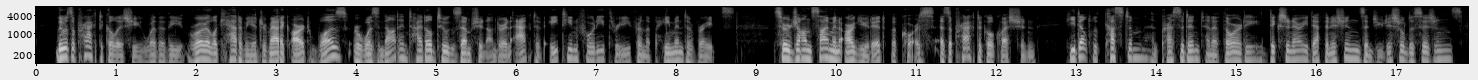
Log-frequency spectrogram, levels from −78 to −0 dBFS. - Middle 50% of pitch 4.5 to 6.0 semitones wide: Yes, wide, 5.5 semitones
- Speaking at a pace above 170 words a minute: Yes, average, 180 wpm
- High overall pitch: No, low, 120 Hz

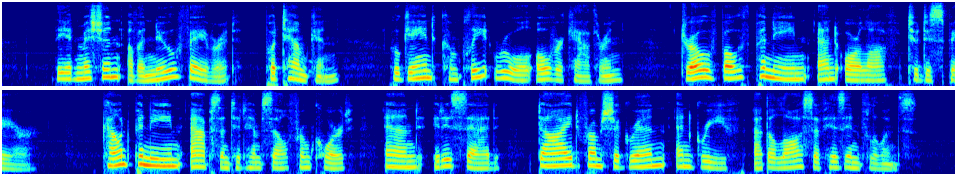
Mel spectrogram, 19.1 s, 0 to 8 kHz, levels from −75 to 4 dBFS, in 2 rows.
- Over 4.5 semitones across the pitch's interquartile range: Yes, average, 4.9 semitones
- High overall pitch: No, medium, 170 Hz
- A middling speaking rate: No, slow, 130 wpm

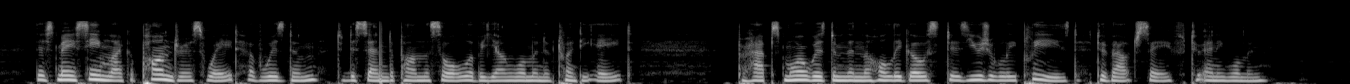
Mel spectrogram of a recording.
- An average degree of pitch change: No, narrow, 2.0 semitones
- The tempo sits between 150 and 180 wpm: Yes, average, 155 wpm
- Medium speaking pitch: Yes, medium, 180 Hz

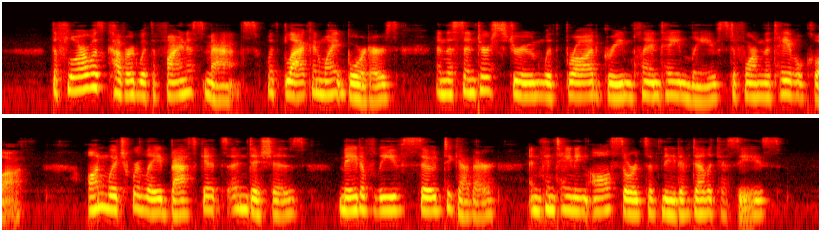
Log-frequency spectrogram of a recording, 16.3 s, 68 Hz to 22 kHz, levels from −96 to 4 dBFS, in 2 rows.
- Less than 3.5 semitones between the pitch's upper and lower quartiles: Yes, average, 2.8 semitones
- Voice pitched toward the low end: No, medium, 175 Hz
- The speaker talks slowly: No, average, 165 wpm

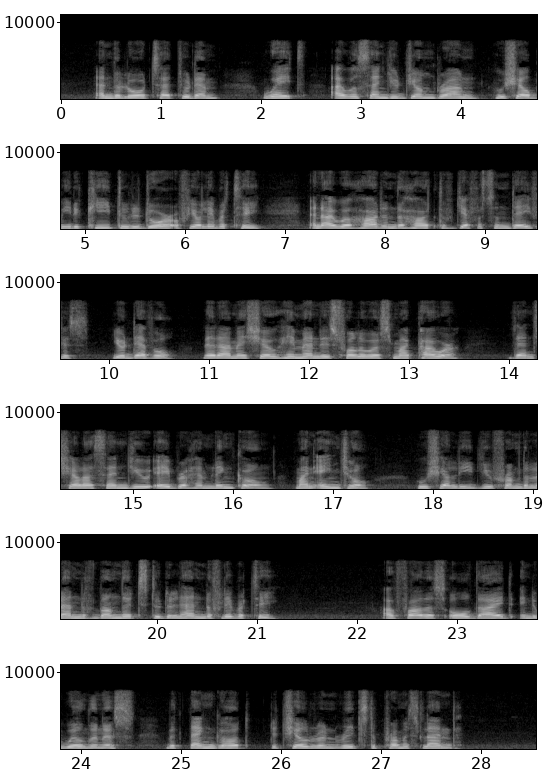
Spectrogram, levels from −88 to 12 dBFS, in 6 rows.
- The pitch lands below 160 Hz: No, medium, 185 Hz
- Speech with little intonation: Yes, narrow, 1.8 semitones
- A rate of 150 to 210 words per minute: Yes, average, 175 wpm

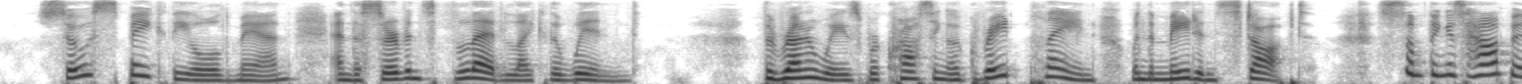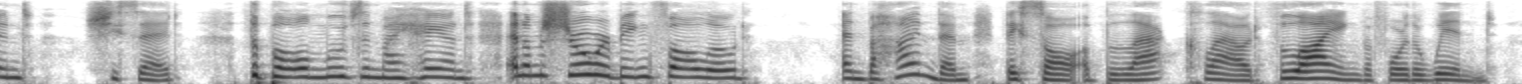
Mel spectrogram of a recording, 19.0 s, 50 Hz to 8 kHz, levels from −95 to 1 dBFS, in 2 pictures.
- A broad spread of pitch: Yes, wide, 7.0 semitones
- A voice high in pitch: Yes, high, 245 Hz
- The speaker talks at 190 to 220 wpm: No, average, 165 wpm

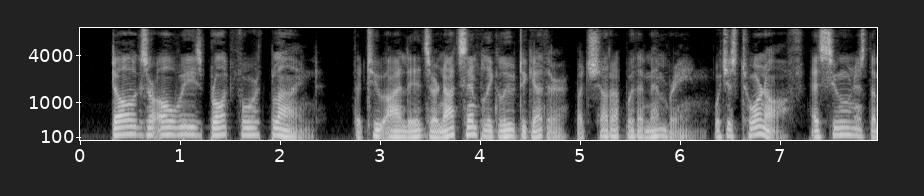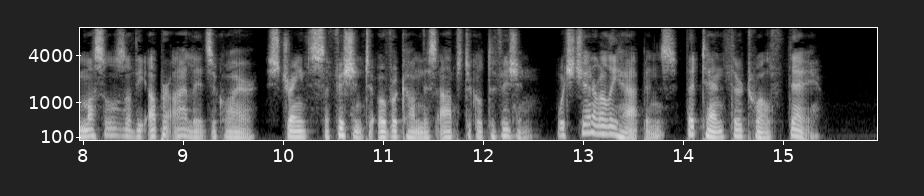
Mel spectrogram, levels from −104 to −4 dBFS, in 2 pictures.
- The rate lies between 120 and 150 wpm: No, average, 190 wpm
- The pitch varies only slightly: No, average, 4.2 semitones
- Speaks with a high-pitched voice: No, low, 115 Hz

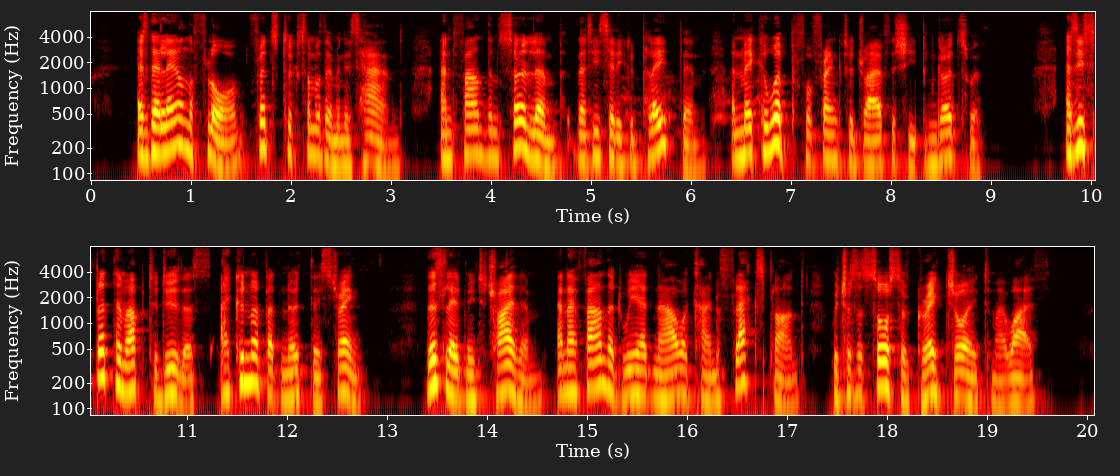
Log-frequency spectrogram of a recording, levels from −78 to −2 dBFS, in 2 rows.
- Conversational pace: No, fast, 245 wpm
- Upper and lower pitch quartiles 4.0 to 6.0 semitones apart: Yes, average, 4.5 semitones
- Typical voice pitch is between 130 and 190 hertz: Yes, medium, 140 Hz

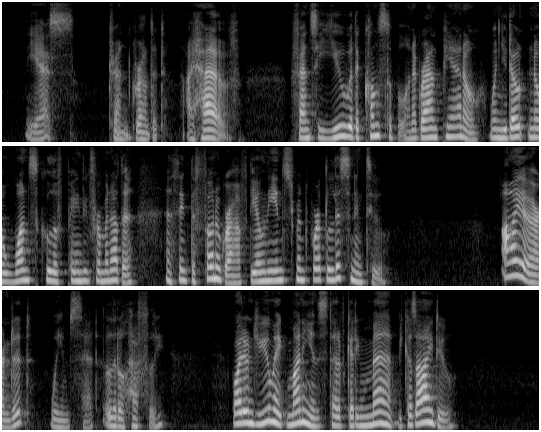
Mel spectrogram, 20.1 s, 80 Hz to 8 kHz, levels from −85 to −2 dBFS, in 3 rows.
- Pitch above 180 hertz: Yes, high, 190 Hz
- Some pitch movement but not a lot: Yes, average, 3.6 semitones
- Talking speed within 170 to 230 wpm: No, average, 160 wpm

